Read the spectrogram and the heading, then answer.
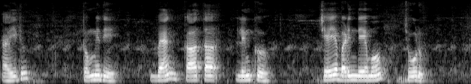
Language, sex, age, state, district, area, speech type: Telugu, male, 18-30, Andhra Pradesh, Kakinada, urban, read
